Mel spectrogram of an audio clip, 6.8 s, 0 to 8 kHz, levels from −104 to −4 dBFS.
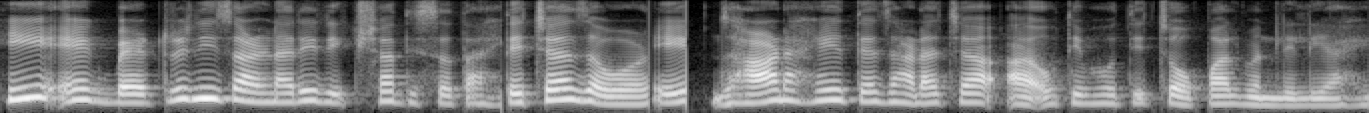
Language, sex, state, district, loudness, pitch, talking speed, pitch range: Marathi, female, Maharashtra, Pune, -19 LUFS, 190 Hz, 165 wpm, 175-235 Hz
